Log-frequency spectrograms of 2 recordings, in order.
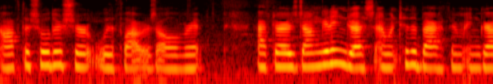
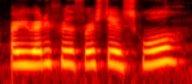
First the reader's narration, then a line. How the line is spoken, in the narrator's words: Bella shouted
